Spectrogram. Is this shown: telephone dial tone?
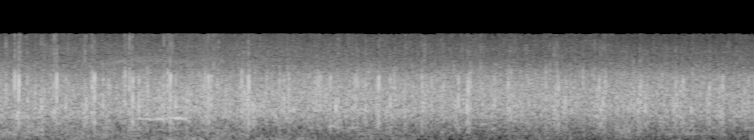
no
